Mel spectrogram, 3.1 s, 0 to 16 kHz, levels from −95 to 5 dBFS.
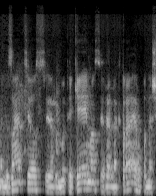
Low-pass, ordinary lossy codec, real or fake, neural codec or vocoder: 14.4 kHz; MP3, 96 kbps; real; none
